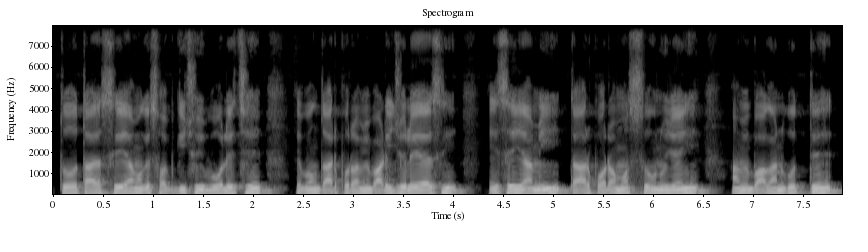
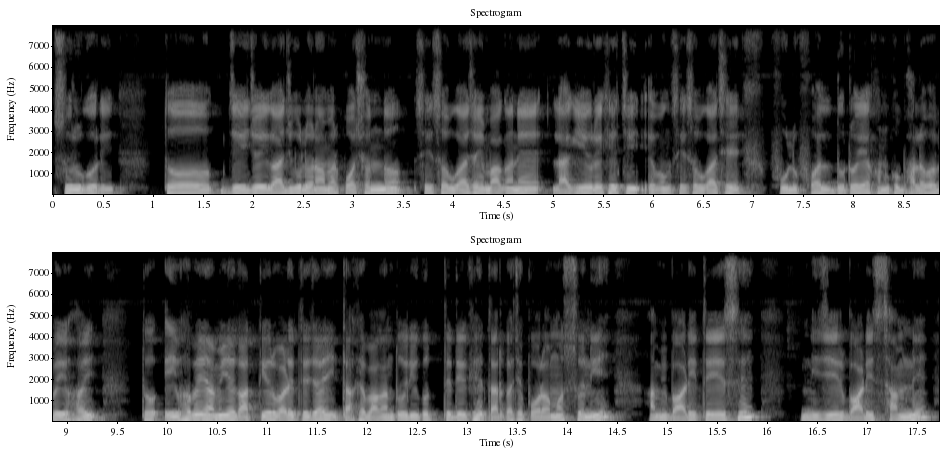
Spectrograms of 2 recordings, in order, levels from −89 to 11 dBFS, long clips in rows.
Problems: background sounds at intervals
